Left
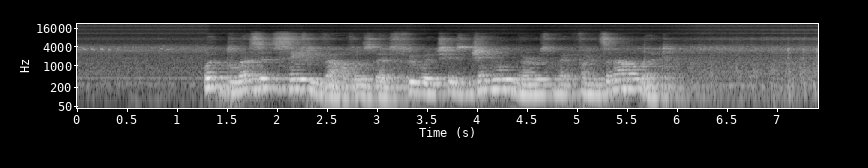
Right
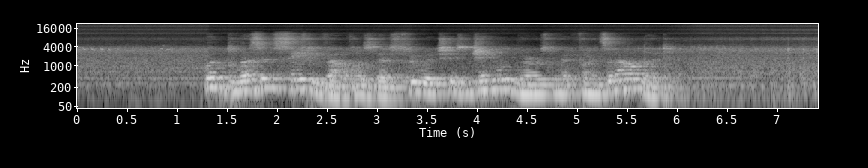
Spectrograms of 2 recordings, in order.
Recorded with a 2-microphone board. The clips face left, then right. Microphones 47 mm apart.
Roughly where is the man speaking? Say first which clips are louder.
Left 2 dB; left.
